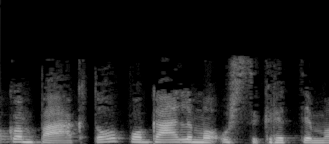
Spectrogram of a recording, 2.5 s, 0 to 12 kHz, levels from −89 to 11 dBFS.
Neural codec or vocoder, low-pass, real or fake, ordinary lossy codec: codec, 16 kHz, 0.5 kbps, X-Codec, HuBERT features, trained on LibriSpeech; 7.2 kHz; fake; MP3, 32 kbps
